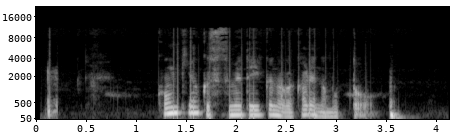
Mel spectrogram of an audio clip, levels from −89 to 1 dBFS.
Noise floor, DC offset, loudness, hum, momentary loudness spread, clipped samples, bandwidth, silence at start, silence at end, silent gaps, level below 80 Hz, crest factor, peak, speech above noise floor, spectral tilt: -61 dBFS; under 0.1%; -23 LUFS; none; 13 LU; under 0.1%; 11.5 kHz; 0.1 s; 0.5 s; none; -42 dBFS; 18 dB; -6 dBFS; 39 dB; -8.5 dB/octave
